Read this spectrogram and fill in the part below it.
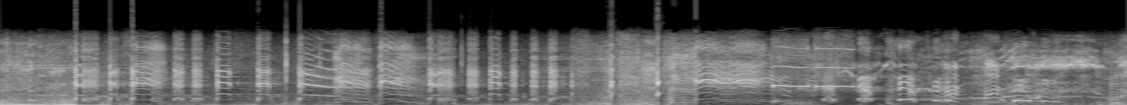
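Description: A toy duck or duck call quacks and honks in a rapid, dense stream of raspy calls, loud and close, with a brief voice near the start.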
